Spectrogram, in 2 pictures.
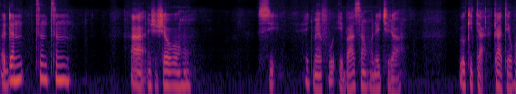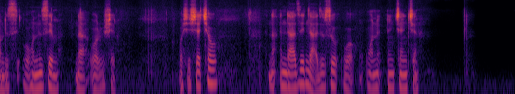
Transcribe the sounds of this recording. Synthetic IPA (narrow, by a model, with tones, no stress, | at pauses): ɔ˨dã˦n | tʰɪ̃˦ntʰɪ̃˦n | a̰˨ɲ̩˨ɕᶣɪ˨ɕᶣɛ˦wɔ˦ɦʊ̃˦ | sḭ˨ | æ˨d͡ʑᶣi˨mã˨fʊ˦ḛ˨baː˨˦sã˦mɦɔ̃˨nã˦t͡ɕʰi˨ɾaː˨ | wɔ˦kʰi˦tʰa̰˨kʰa˦˨tʰɛ˨wɔ̃˨˦wɔ̃˨hʊ̃˦nʊ̃˦n̩˦sɛ̃˦m | nã˨wʔɔ̰˨ɾɪ̰˦ɕᶣɛ̰˨nʊ̃˨ | wɔ˨ɕɪ˨ɕᶣɛ˨t͡ɕʰɛ˦w | nã̰˨n̩˨daː˨d͡zɪ˦n̩˦da̰ː˨d͡zɪ˦sʊ˦wɔ̰˨wɔ˨nʊ̃˦ɲ̩˦t͡ɕʰɛ̃˦ɲ˦t͡ɕʰɛ̰̃˦n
